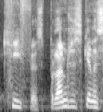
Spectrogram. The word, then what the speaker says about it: Cephas: Now, by the way, uh we pronounce it Cephas. Does anybody know how it's actually pronounced? It's actually pronounced Kephas. It's a It's a harsh K. Kephas.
